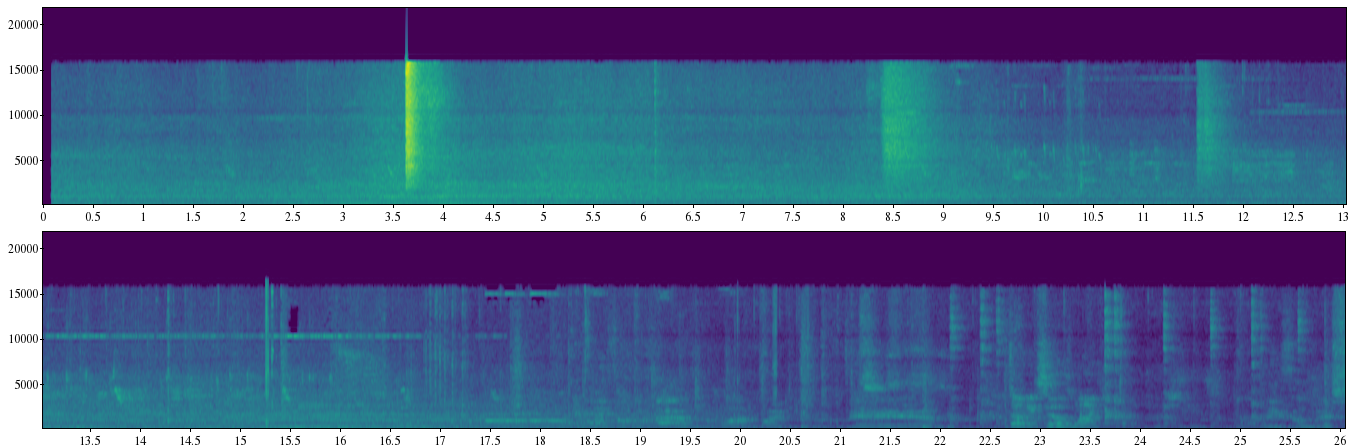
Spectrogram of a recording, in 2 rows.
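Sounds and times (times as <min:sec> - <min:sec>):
passing vehicles rumble: 0:00.1 - 0:26.0.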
